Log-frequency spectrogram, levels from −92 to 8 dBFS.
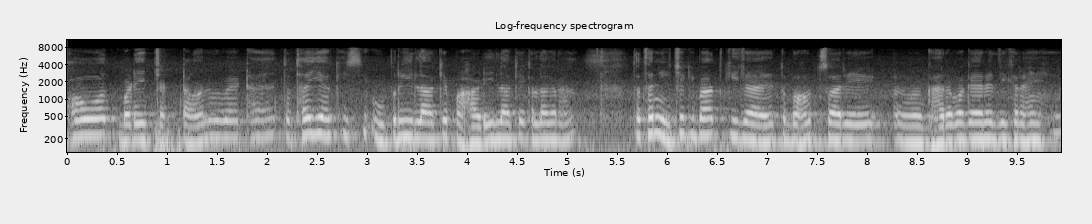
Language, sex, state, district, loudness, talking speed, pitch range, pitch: Hindi, male, Madhya Pradesh, Umaria, -15 LUFS, 185 wpm, 180-215 Hz, 190 Hz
